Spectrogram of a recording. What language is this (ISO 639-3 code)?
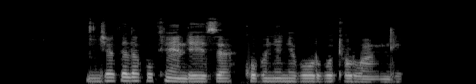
lug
